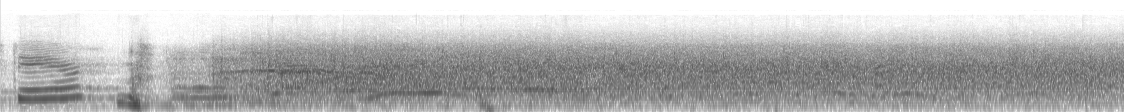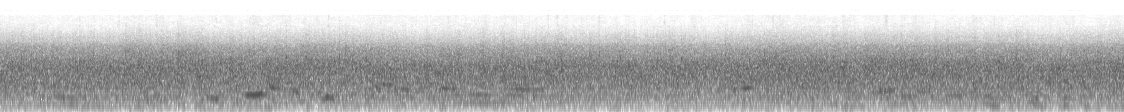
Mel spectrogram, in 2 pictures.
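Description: A crowd laughs loudly and steadily.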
